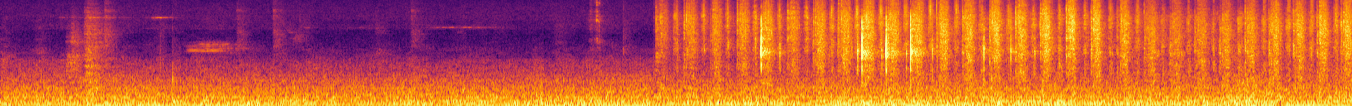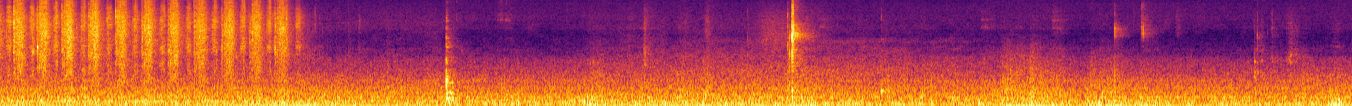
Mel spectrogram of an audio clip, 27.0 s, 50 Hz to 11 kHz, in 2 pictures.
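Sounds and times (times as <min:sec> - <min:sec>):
hands rubbing hair and scalp: 0:06.6 - 0:16.6.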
